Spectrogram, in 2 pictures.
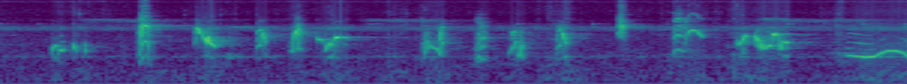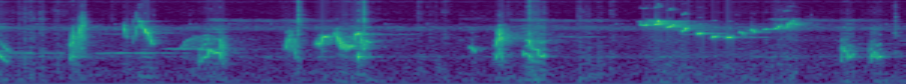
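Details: Wild bulbul from southern Thailand countersinging with a caged decoy bird while keeping its distance from the cage. A long run of quick, varied whistled notes and slurred chirps, with one lower looping whistle in the middle.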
